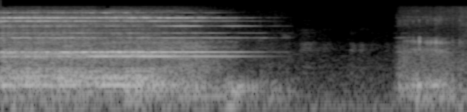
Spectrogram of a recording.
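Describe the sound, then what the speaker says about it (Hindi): A mobile phone ringtone rings loudly in a household sitcom scene, a steady tonal chime that holds for over a second, then cuts off and briefly returns. "शर्मा जी, आप आपका फोन प्लीज साइलेंट पे रखेंगे।"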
